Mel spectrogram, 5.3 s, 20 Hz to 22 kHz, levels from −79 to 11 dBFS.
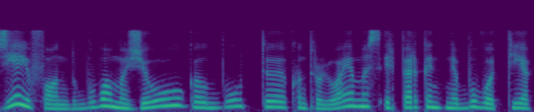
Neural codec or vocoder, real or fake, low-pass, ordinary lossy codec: codec, 16 kHz, 0.7 kbps, FocalCodec; fake; 7.2 kHz; AAC, 96 kbps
